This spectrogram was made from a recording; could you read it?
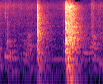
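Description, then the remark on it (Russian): A linen cupboard door is opened: a short wooden knock or click, then a longer rubbing sweep as it swings, with faint indistinct voices in the background. “Вроде мы всюду были, тут дверь, ну-ка. Это просто шкаф такой для постельного белья.”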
